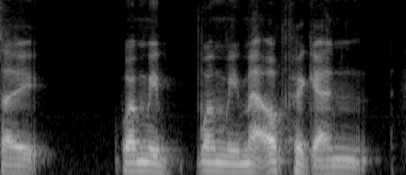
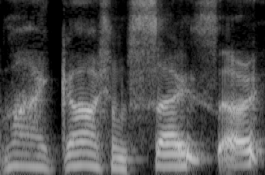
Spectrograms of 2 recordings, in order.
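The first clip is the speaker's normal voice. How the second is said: shocked apology; 8 semitones higher than usual. Retold or imitated. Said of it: "I was so shocked".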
